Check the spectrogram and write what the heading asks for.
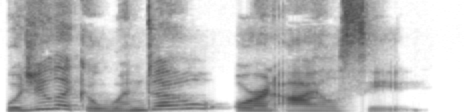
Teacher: when we're given two options the first option goes up and the second option goes down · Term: intonation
